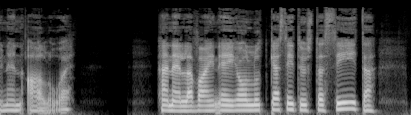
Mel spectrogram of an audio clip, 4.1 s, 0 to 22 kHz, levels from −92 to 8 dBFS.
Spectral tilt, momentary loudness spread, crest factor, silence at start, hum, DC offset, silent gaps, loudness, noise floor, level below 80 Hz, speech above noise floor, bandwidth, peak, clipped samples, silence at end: -5.5 dB/octave; 9 LU; 16 dB; 0 s; none; under 0.1%; none; -15 LUFS; -70 dBFS; -46 dBFS; 55 dB; 16.5 kHz; 0 dBFS; under 0.1%; 0.35 s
